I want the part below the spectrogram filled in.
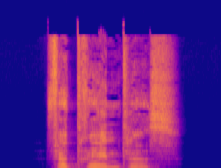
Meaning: strong/mixed nominative/accusative neuter singular of vertränt
- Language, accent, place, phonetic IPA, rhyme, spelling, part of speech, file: German, Germany, Berlin, [fɛɐ̯ˈtʁɛːntəs], -ɛːntəs, verträntes, adjective, De-verträntes.ogg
